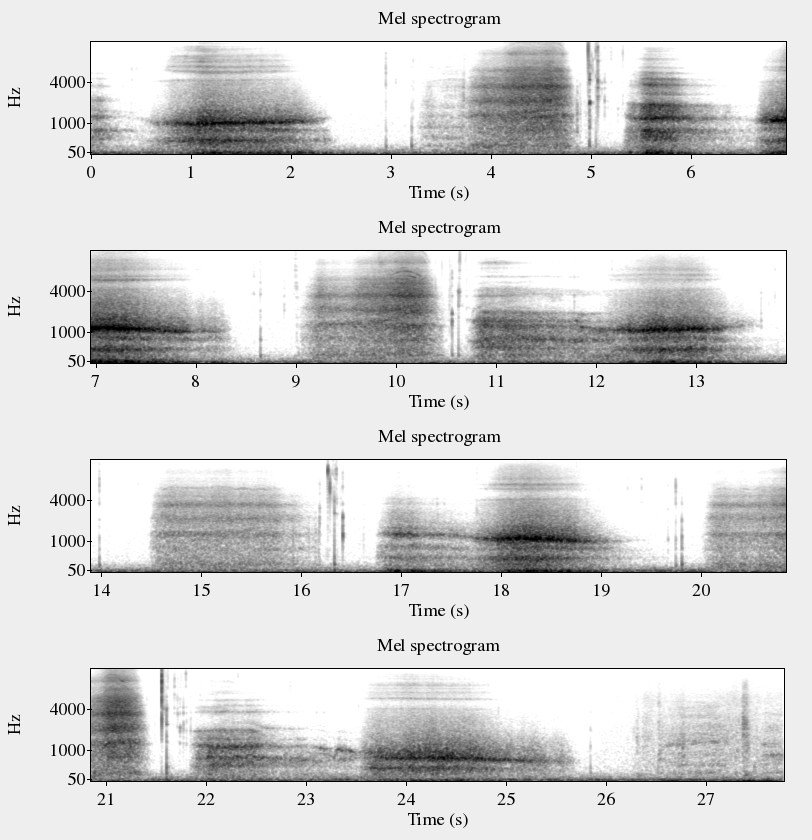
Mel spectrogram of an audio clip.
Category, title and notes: Sound effects > Human sounds and actions
Smoke Exhale Blow Humdrum
Sound of a cigarette being smoked, with the intake and a nice exhale.
release, smoking, inhale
